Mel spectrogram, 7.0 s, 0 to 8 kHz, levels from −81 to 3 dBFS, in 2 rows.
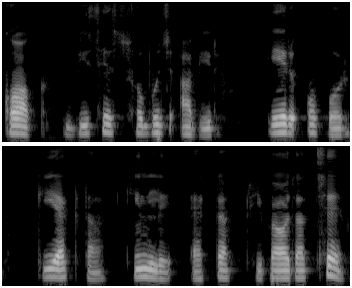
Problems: none marked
